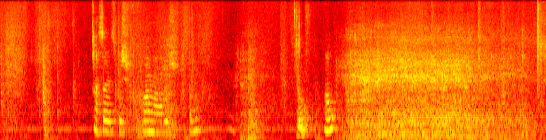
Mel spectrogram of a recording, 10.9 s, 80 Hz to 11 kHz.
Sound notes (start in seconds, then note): 6.8 pushing noises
